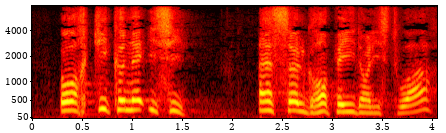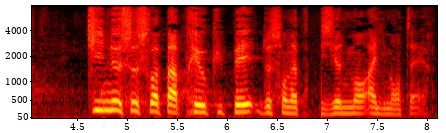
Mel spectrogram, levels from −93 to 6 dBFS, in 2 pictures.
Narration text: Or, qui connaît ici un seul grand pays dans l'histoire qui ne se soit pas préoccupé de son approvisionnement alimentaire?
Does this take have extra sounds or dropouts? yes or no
yes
